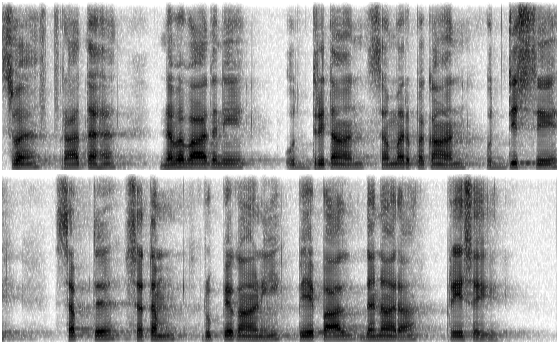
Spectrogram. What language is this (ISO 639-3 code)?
san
